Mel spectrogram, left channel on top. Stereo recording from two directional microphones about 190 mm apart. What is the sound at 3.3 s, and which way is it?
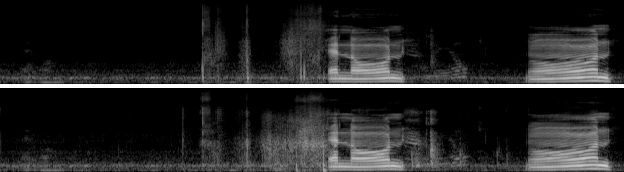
Speech, 5° left (ahead or behind).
